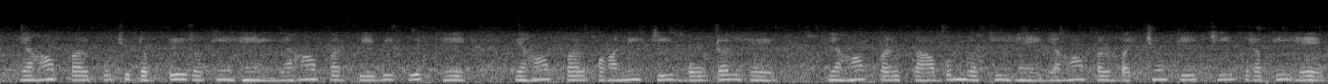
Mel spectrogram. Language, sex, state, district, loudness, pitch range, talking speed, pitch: Hindi, female, Uttar Pradesh, Etah, -22 LUFS, 195-220 Hz, 125 wpm, 205 Hz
